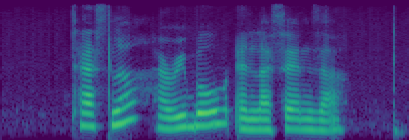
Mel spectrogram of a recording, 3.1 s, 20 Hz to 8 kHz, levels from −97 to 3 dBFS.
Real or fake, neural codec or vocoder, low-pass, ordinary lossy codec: fake; codec, 16 kHz, 2 kbps, X-Codec, HuBERT features, trained on balanced general audio; 7.2 kHz; none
